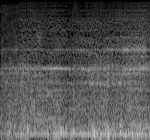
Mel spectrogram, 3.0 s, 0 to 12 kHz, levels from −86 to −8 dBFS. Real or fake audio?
fake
